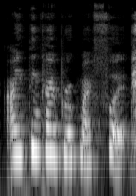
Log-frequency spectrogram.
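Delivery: high, small voice about to cry; mock breaking down. Gymnast tells teammate about the broken foot, mock breaking down. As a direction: act out tearful confession in a high pitch. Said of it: "that's when I start to break".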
